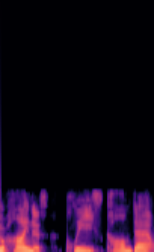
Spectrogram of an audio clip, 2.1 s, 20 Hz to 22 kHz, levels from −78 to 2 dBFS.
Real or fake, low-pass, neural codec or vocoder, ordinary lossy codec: fake; 5.4 kHz; codec, 16 kHz, 4 kbps, X-Codec, HuBERT features, trained on LibriSpeech; MP3, 48 kbps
